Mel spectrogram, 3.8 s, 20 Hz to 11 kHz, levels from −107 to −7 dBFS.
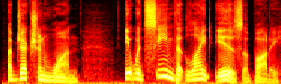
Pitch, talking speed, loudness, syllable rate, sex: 125 Hz, 160 wpm, -20 LUFS, 4.8 syllables/s, male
